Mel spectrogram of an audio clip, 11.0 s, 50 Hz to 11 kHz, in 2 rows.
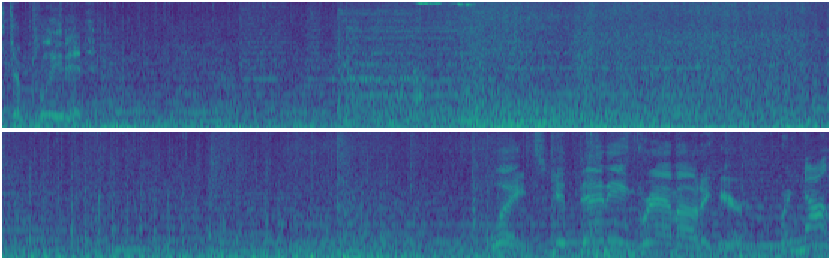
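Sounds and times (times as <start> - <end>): crackling sound effects: 0.0 - 5.7
cartoon action music: 0.0 - 11.0.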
